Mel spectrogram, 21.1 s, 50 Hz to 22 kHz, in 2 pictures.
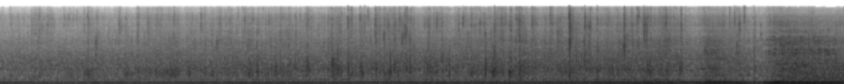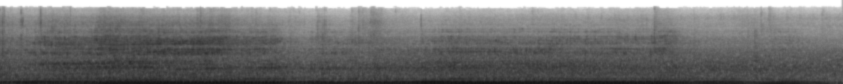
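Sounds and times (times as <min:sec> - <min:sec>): vehicle engines running at low revs: 0:00.0 - 0:21.0.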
